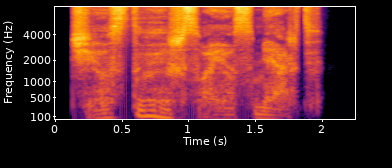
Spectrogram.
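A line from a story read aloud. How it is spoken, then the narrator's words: Whisper. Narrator (Russian): прошептал он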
